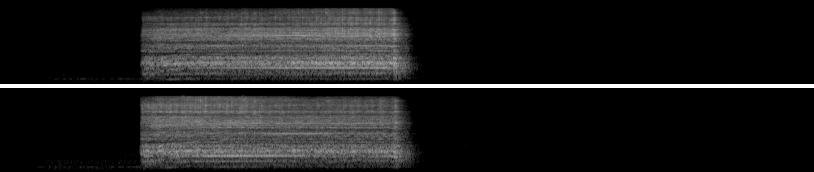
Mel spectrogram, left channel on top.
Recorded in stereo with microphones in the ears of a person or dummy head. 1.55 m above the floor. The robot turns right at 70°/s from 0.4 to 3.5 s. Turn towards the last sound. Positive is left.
turn(degrees=55)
